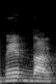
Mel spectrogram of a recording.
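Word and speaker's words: Svedberg: এস ভিই ডি উনার নামটা হচ্ছে এরকম ভেদবার্গ ডি ও আরজি তো উনার নামটা শুরু হয়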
